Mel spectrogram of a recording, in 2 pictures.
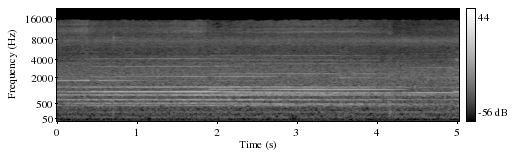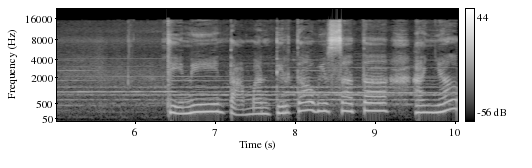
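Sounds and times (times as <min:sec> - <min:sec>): ambient music with held ringing tones: 0:00.0 - 0:10.0.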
